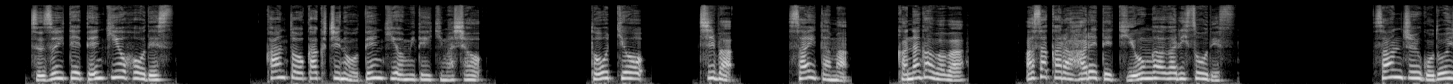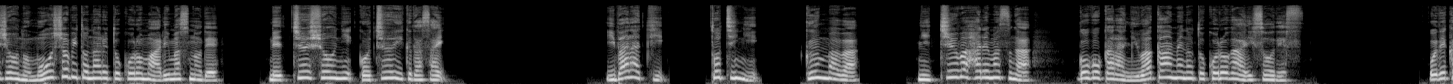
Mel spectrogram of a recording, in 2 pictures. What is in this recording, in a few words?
narration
